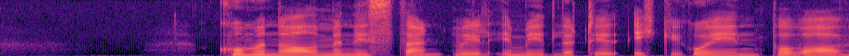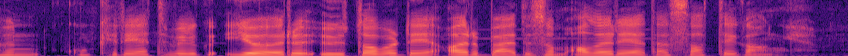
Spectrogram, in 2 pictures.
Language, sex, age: Norwegian, female, 41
